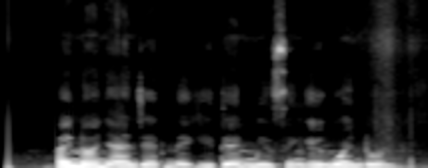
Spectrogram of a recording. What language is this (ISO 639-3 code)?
kln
